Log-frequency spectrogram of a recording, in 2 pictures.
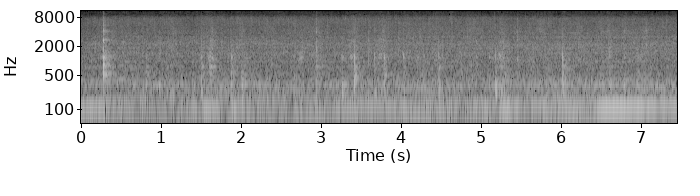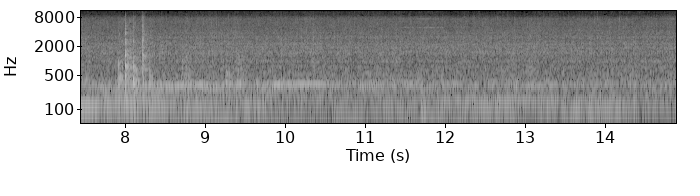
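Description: Chicken and potato pieces in masala sizzling and crackling in a steel kadai, with scattered small pops and a few sharper clicks, the loudest about eight seconds in, over a low steady hum.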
